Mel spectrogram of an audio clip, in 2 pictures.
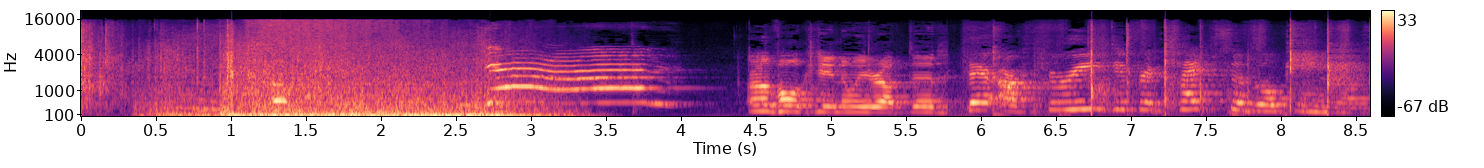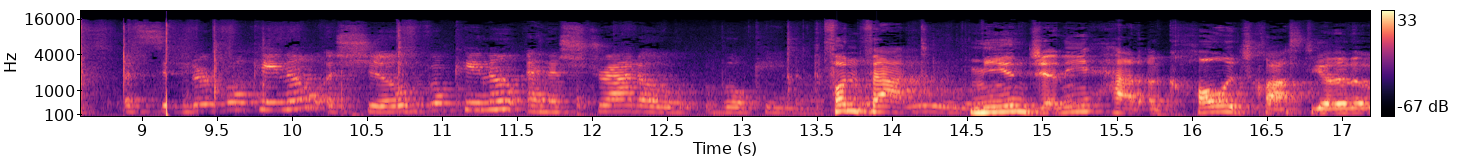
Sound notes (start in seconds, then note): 0.0 crash Sound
